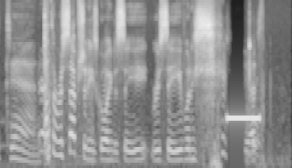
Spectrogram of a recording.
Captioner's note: beep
